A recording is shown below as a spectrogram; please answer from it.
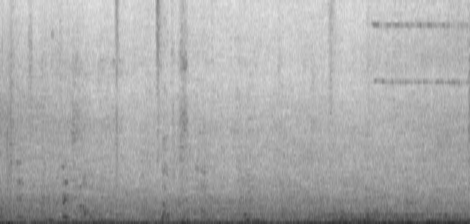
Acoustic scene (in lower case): street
